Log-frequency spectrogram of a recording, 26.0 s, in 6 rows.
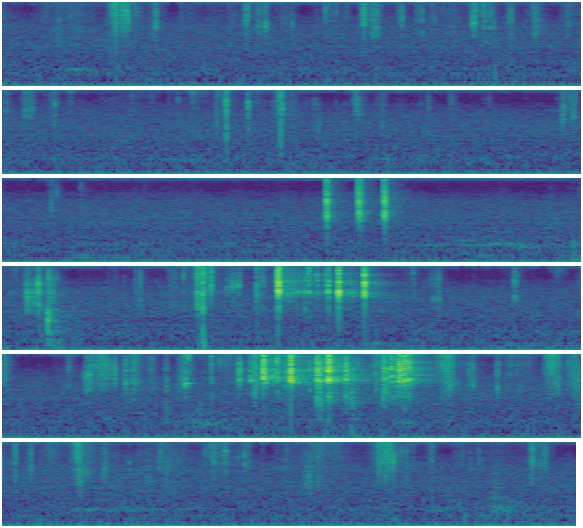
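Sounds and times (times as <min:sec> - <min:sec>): slime squishing and rustling: 0:00.0 - 0:09.2, 0:16.1 - 0:26.0
low steady hum: 0:00.0 - 0:26.0.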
